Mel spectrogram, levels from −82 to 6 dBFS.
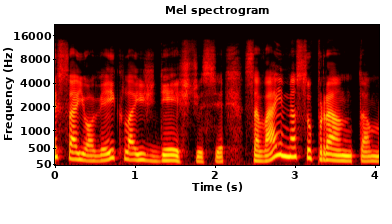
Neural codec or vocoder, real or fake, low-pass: none; real; 14.4 kHz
